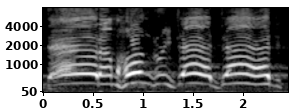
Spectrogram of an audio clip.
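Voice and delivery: put-on high, loud kid calling for dad; insistent child. Hungry son calls his dad from the back seat, insistent. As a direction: pester loudly like a hungry child.

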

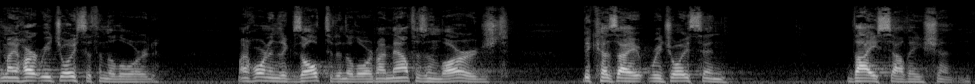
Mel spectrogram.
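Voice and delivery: low, measured reading of prayer; scripture reading. Acted. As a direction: read the verse softly and solemnly. Reads Hannah's prayer.

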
